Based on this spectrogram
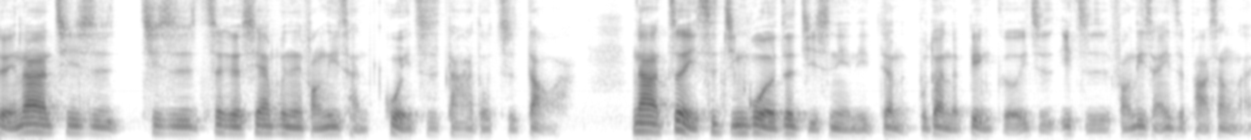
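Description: A man's fairly low, plain, everyday voice at a fairly quick pace, ordinary pitch variation and big swings in loudness, on a very clean recording with a silent background. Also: hardly any pauses. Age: 40s. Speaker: loan manager and podcast co-host. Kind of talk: casual chat.

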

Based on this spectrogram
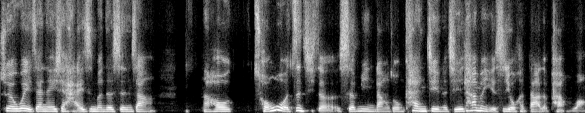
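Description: Her pitch is medium and varies in an ordinary way. The woman keeps a fairly quick pace. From Taiwan. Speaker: Taiwanese living in India, Hindi learner. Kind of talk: casual chat. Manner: animated.

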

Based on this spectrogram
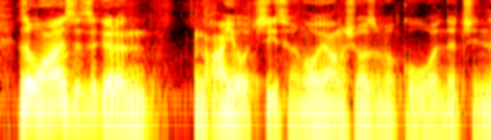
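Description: With a Taiwanese accent, a man speaks at a fairly quick pace. His pitch is very deep and low. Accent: Taiwanese Mandarin. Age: middle-aged. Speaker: podcast host and literature teacher. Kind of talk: solo educational monologue. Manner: casual with frequent fillers.

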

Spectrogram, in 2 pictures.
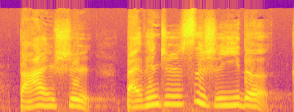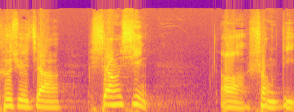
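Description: Speaking at a very slow pace with long, frequent pauses, a woman has a fairly high pitch and ordinary pitch variation. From Taiwan, Taipei. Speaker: scientist and professor speaking at a church event. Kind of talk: faith and science lecture.

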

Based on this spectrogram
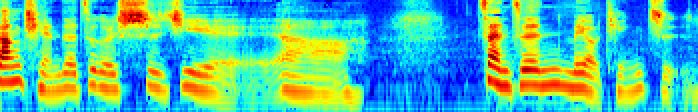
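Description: On a very clean recording with a silent background, a woman speaks at a very slow pace with long, frequent pauses, her medium pitch showing ordinary variation. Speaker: author. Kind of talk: interview.

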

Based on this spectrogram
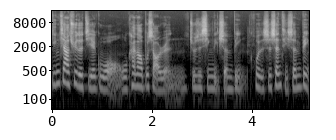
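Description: On a very clean recording with a silent background, a woman talks at a moderate pace with hardly any pauses. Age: 40s. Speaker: podcast host, retired finance professional. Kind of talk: solo monologue podcast. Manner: casual, chatty.

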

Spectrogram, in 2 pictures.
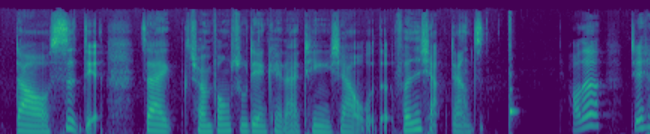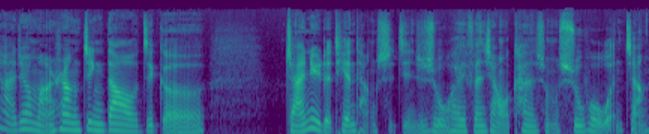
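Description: At a moderate pace, a woman speaks in a medium pitch with ordinary pitch variation, in a dry, close sound with no echo. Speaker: podcast host. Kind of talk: solo monologue. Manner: animated.

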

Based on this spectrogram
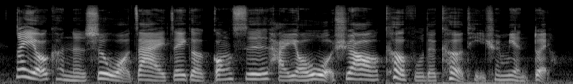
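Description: A woman talks at a moderate pace with hardly any pauses. Her voice is bright and sharp in tone, fairly high in pitch, with ordinary pitch variation. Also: very clean recording, silent background. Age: 30s. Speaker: podcast host. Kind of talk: casual monologue.

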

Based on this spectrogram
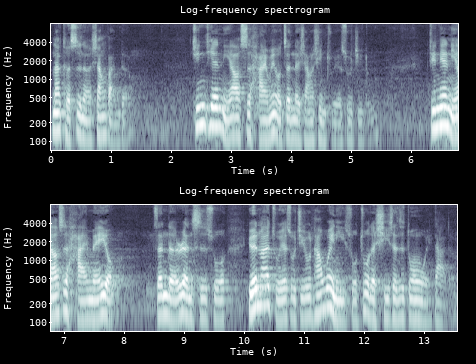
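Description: A man with big swings in loudness and long, frequent pauses, set in audible room echo. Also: medium pitch for a man, ordinary pitch variation, moderate pace. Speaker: pastor. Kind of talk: sermon. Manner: halting, many filler sounds.

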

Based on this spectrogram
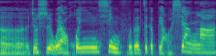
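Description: A woman talks at a moderate pace with ordinary pitch variation in a plain, everyday voice. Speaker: writer and former nurse. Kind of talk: interview. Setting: studio.

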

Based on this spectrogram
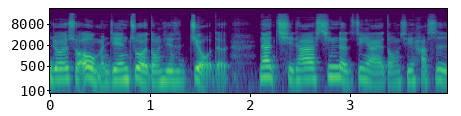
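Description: A woman in a Taiwanese accent, in a very clean recording with a silent background. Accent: Taiwanese Mandarin with Taiwanese Hokkien. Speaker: producer of a Taiwanese culture VTuber project. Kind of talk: casual interview chat.

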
